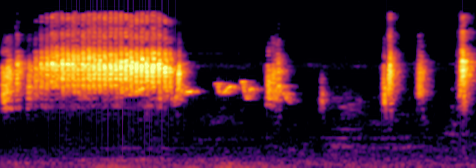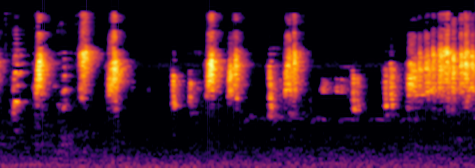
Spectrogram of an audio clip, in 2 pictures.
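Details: Masteran panca warna song opening with a loud drawn-out harsh buzz, followed by a run of crisp separate high chirps at an uneven pace and a closing buzzy rattle.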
